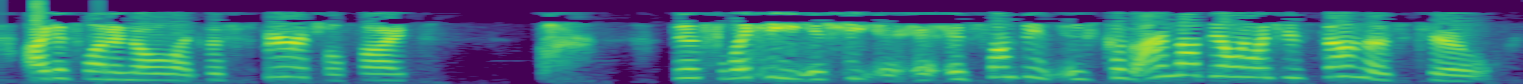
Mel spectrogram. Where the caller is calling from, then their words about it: Florida, United States; I'm calling from Florida.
